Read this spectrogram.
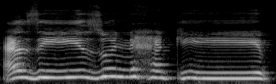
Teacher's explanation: സായുടെ സൗണ്ടിന് അസ് എന്നുള്ളൊരു sound ഉണ്ടല്ലോ, തേനീച്ചയുടെ മുളൽ പോലെയുള്ള സൗണ്ട്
